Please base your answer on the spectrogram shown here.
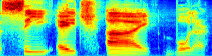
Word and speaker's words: CHI Border: We're located in Chicago and our company's name is pronounced as a C hi Border. CHI Border.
